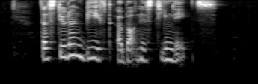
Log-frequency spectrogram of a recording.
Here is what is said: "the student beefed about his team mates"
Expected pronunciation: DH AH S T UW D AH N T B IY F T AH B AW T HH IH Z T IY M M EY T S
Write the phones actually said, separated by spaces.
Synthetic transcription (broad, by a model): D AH S T UW D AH N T B IY F T AH B AW T HH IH S T IY M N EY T S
